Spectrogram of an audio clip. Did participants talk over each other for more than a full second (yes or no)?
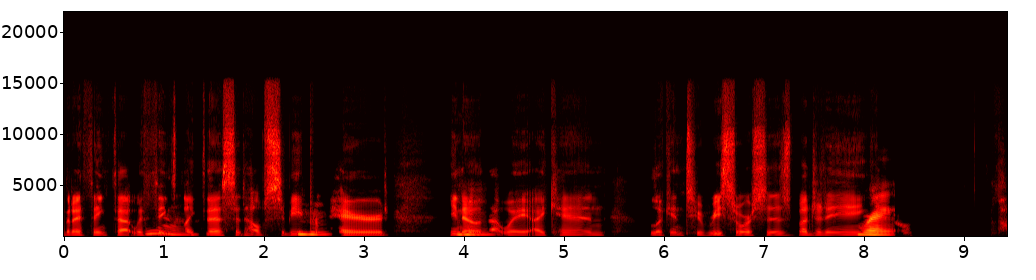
no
